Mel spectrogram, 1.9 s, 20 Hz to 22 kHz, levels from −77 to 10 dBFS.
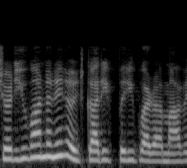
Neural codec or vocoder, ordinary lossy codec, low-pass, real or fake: codec, 16 kHz, 0.8 kbps, ZipCodec; none; 7.2 kHz; fake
